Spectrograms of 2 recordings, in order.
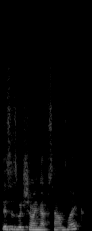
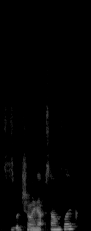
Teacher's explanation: in the phrase, this is what showing up sounds like, I emphasize the word up.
